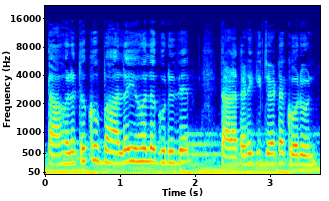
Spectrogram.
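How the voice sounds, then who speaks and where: Someone voicing an eager pert village kid, high voice, music behind, cartoon. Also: fast, lightly acted. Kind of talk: Bengali cartoon acting.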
